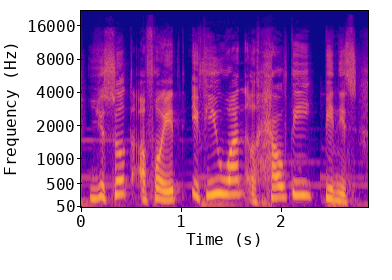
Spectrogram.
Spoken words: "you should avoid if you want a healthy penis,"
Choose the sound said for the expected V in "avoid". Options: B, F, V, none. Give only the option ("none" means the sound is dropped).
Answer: F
